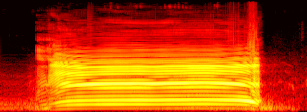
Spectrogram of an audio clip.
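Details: A steady, sustained lowing comes from a black and white cow standing in a pasture. The moo holds a flat, full tone for about three seconds, then drops away sharply. The background is otherwise quiet.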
